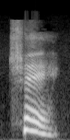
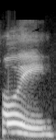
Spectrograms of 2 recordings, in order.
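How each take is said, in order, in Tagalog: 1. Ang patinig ay parang 'weh'. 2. Ang patinig ay dumudulas na parang 'oy'. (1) "It's Che. ... the vowel that you have there ... is we" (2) "hindi siya"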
